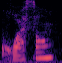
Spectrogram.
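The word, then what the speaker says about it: croissant: got back from Europe it's actually pronounced quason I was just in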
